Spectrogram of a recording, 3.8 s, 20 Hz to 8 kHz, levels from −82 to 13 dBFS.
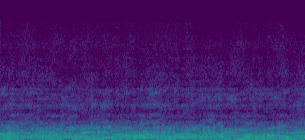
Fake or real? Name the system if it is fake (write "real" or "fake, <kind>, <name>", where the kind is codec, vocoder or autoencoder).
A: fake, codec, SNAC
